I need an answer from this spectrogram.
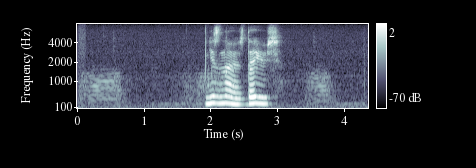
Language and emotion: Russian, neutral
